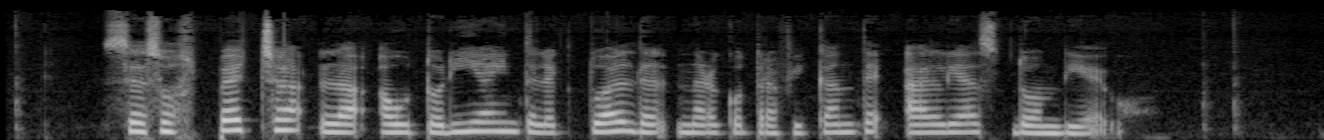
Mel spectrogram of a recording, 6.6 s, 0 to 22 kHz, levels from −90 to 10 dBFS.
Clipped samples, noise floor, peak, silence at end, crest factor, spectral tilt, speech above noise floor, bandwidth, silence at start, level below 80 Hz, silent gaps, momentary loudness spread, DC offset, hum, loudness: under 0.1%; -53 dBFS; -2 dBFS; 1 s; 18 dB; -4 dB/octave; 34 dB; 16 kHz; 0.5 s; -52 dBFS; none; 8 LU; under 0.1%; none; -19 LUFS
